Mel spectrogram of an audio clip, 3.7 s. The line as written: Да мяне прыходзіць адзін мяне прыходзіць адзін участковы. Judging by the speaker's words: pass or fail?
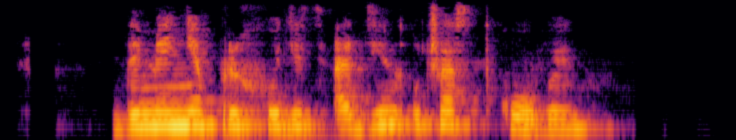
fail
